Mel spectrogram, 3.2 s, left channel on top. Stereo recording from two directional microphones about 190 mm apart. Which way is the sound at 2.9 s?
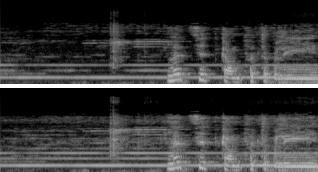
15° right (ahead or behind).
